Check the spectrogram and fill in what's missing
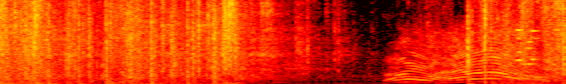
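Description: Repeated shotgun blasts from an Apex Legends Peacekeeper ring out in a busy fight, rapid crackling reports mixed with game effects and a warbling tone near the end, with a player talking over it.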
